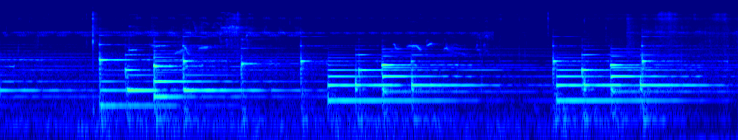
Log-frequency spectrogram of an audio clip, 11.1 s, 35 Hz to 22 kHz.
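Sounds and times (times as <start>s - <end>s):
bird chirping: 0.0s - 11.0s
soft keyboard music: 0.0s - 11.0s.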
